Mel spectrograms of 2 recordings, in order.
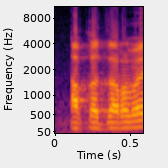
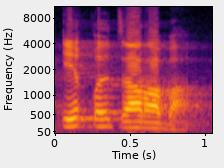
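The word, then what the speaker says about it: اقْتَرَبَ: ഇഖ്തറബ കാണുന്നില്ലേ, ആ ഒരു സൂറത്തിൻ്റെ തുടക്കം തന്നെ അങ്ങനെയാ. അഖ്തറബ അല്ല, ഇഖ്തറബ. രണ്ടാമത്തെ അക്ഷരം ഏതാണ് ഹംസത്തുൽ വസ്ലിന് ശേഷമുള്ള രണ്ടാമത്തെ അക്ഷരം? ച, അതിന് ഫത്ഹാണ്, അതുകൊണ്ട് ഇ.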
